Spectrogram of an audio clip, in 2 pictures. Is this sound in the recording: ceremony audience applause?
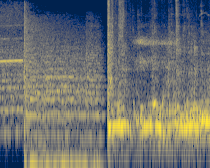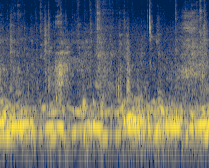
no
